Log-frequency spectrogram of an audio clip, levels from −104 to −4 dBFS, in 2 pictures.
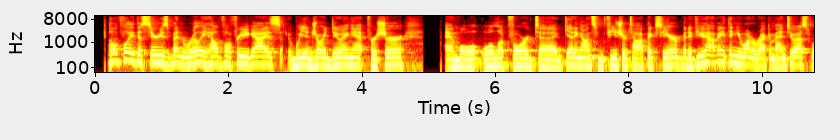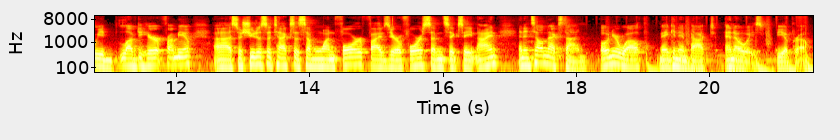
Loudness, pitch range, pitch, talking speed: -14 LUFS, 110-135 Hz, 120 Hz, 200 wpm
